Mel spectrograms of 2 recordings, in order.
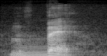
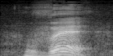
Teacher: अगर बै आता है तो इसका उच्चारण केवल क्या होगा, ओष्ठ होगा। और यदि वै आता है तो यहाँ दांत और ओष्ठ अर्थात दंत ओष्ठ ये स्थान हमारे यहाँ पर काम आएगा। तो सूत्र है हमारा वकारस्य दंतोष्ठम, क्योंकि वै का उच्चारण स्थान करते समय हमारे दांत और होठ दोनों काम में आते हैं, इसलिए इसका उच्चारण स्थान है दंतोष्ठ।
